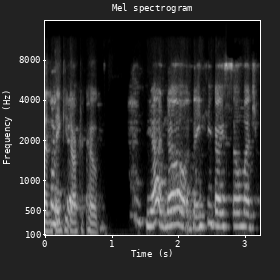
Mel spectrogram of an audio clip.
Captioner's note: laughing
